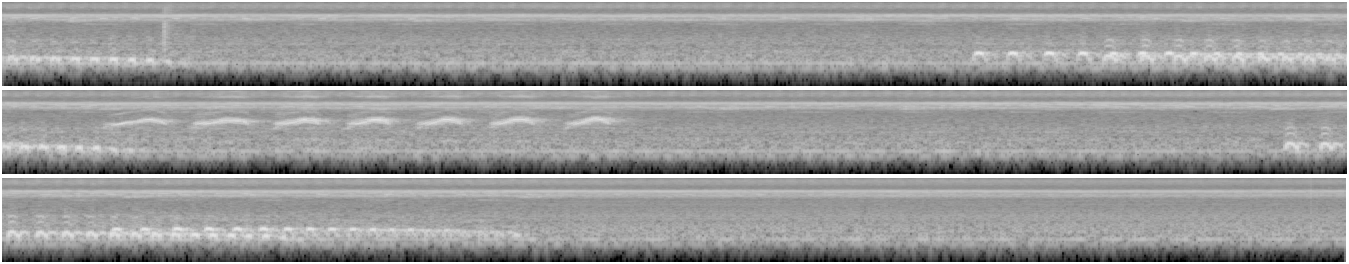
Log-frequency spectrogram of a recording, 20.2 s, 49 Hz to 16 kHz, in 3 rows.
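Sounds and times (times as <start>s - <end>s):
bare-legged owl giving low rapid trills: 0.0s - 0.8s, 4.8s - 9.9s, 13.1s - 16.1s
insect buzz: 0.0s - 20.1s.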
